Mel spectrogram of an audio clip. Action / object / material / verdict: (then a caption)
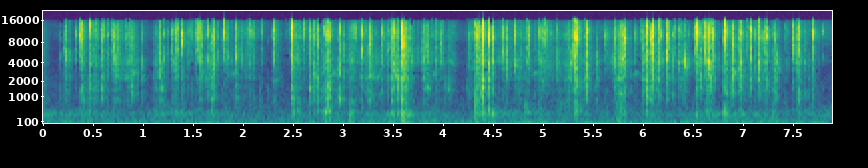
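scrape / kraft paper-plastic laminate sachet / paper-plastic laminate / none. A small, flat 10 ml kraft paper-plastic laminate sachet is held in both hands and crinkled and rubbed with the fingertips. It makes quiet, bright, crackly crinkling in dense bursts, with brief pauses around 1 and 4 seconds. There is almost no low end and no ring after each crackle.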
